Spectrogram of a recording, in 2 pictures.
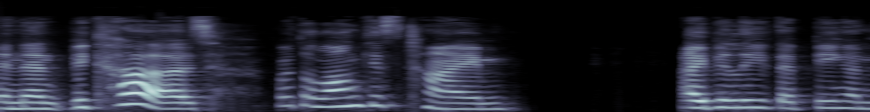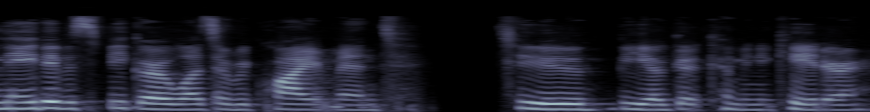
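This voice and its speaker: With a non-native accent, a woman talks at a moderate pace, her intonation lively and her loudness swinging widely against a quiet background. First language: not English. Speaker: storyteller. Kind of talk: personal story performance. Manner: halting.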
